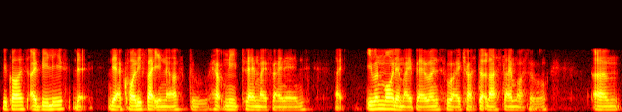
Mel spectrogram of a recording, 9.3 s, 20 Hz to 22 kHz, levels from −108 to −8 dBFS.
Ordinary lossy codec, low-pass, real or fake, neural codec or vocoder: none; 3.6 kHz; real; none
